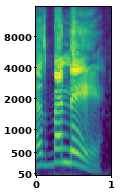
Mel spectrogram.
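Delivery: loud, high old-timey cartoon voice. Looking at a game together, the speaker points out a character in an old-timey animation voice. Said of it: "I just did like an old-timey animation voice".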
